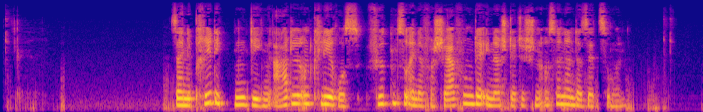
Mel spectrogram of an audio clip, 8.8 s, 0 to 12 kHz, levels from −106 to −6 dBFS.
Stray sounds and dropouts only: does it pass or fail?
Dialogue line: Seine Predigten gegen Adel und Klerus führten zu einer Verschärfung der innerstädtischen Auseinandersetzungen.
pass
